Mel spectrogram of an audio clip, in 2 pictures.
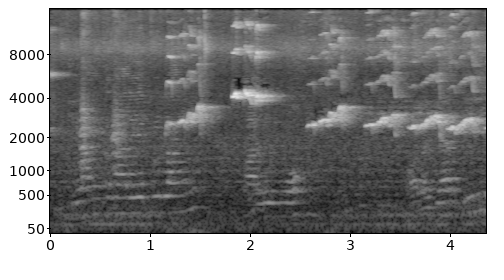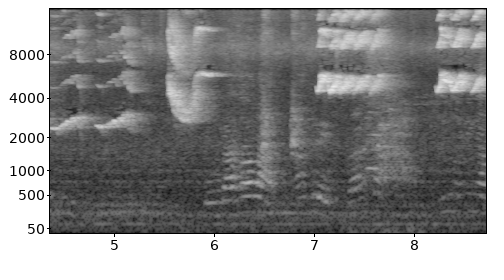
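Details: Oriental magpie-robin with busy varied singing: runs of whistled notes, quick chattering phrases, piercing high squeaks and a sudden harsh sweep, over a low background murmur.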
